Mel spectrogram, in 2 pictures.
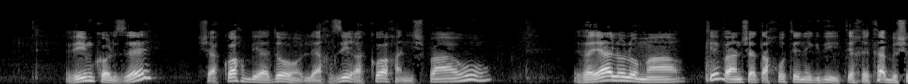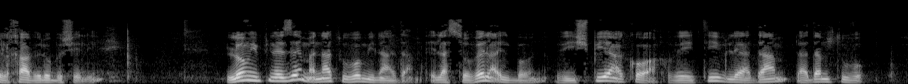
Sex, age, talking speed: male, 50-69, 120 wpm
